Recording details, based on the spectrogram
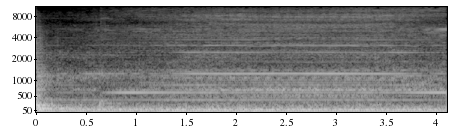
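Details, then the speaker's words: First-gen truck, decompressed, powered by a 30-foot jumper cable with a weak battery: steady electric hum with a faint constant tone once the cab has power; the fuel pump is running normally, radio also on. "Oh yeah, you hear that? Oh, there's a radio's going, everything's going. Hear that pump? Pumping."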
